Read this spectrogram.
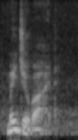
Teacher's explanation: rule 10.5 is one word ends in a d, and the next word begins with y. We can say we can combine the two sounds become j.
